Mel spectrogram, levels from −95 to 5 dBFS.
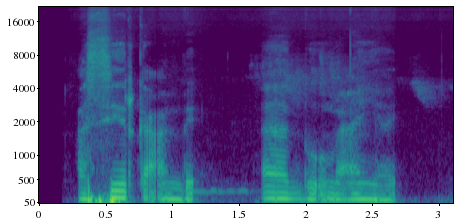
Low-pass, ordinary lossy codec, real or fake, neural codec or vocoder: none; none; fake; vocoder, 44.1 kHz, 128 mel bands every 256 samples, BigVGAN v2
